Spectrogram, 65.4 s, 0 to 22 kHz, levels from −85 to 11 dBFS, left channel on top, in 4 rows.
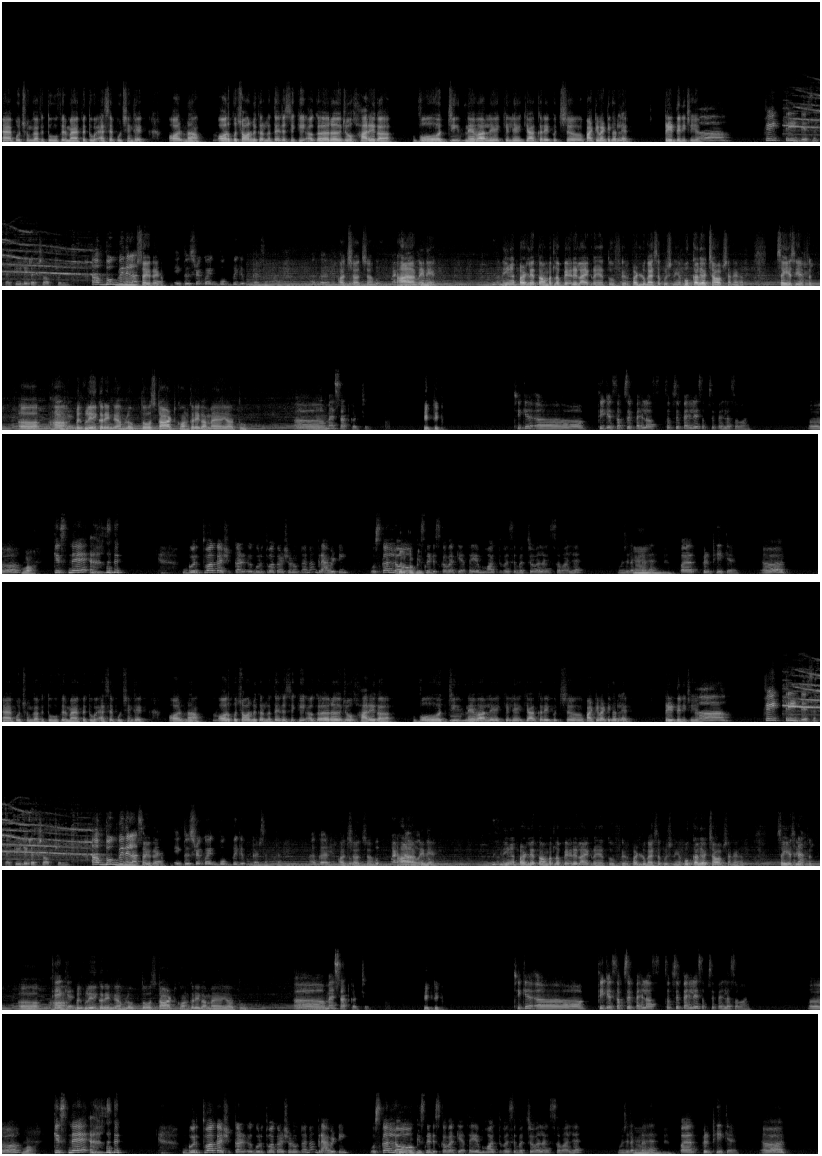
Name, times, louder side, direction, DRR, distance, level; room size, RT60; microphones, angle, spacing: voice 1, 0.0-2.8 3.3-3.9 4.3-7.8 8.2-12.5 13.3-14.0 15.8-15.9 18.6-19.6 23.1-23.8 24.3-25.0 26.2-31.2 31.9-32.4 33.0-37.6 41.1-41.5 49.5-49.7 57.0-57.5 61.7-62.5, left 5 dB, 85° left, 0.7 m, -29 dB
voice 2, 4.2-4.5 8.9-9.3 13.9-14.6 15.2-17.7 18.0-22.0 22.5-23.9 24.1-25.0 26.1-26.4 32.1-32.4 33.7-34.2 38.5-40.1 43.0-44.4 44.6-47.7 48.8-49.5 50.1-51.5 52.2-56.0 56.4-60.7 61.4-62.2 62.6-63.8 64.2-64.7, right 3 dB, 25° right, 0.5 m, -37 dB
sound 1, 15.6-18.5, right 6 dB, 70° right, 1.8 m, -36 dB
sound 2, 21.2-39.2, left 3 dB, 50° left, 0.7 m, -42 dB
20.0 x 6.7 x 2.2 m
head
